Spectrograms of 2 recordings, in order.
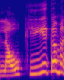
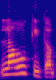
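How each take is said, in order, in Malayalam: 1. മധ്യത്തിലുള്ള 'i' സ്വരം നീട്ടുന്നു. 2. മധ്യത്തിലുള്ള 'i' സ്വരം ഹ്രസ്വമായി നിലനിർത്തുന്നു. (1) "ലൗകീകം എന്നല്ല നമ്മൾ ഉപയോഗിക്കേണ്ടത്" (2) "ഇകാരം നീട്ടാതെ നമ്മൾ ഹ്രസ്വമായിട്ട് ഉപയോഗിച്ചാൽ മതി"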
